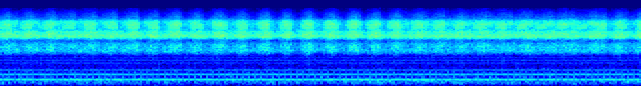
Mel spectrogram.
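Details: Crickets calling at a bay on Korčula, Croatia: a dense, high, hissing buzz pulsing steadily about twice a second, with a faint low steady hum beneath.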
